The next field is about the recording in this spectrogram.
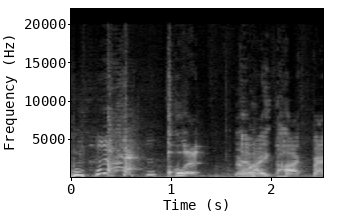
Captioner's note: laughter; gags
